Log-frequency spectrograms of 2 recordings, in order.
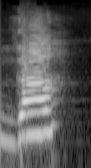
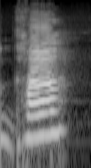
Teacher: अब बोलो ग, कम हवा का संचरण हो रहा है, और बोलो घ, तो ज्यादा हवा का संचरण हो रहा है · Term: महाप्राण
